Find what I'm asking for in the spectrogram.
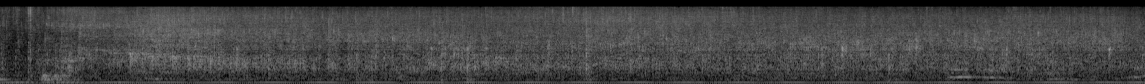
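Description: Fish frying on a tawa after being flipped, a steady close hiss and sizzle of oil running evenly throughout with faint crackles and no talking.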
